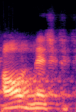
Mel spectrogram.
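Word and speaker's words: honest: तो इसका उच्चारण हम कहते हैं औ। क्या कहते हैं? ऑनेस्ट।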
